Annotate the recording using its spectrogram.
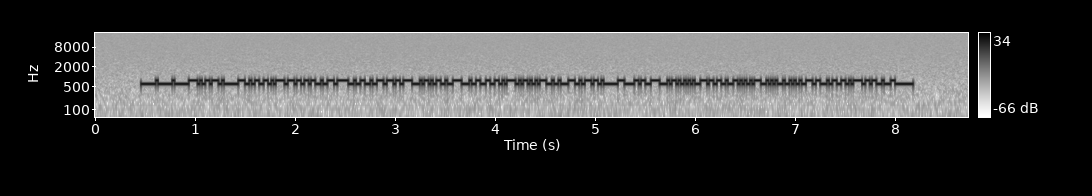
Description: RTTY (45.45 baud, 170 Hz shift), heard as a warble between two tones, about 690 Hz centre. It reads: NIE LATWA ODPOWIEDZ, MLODY PRZYJACIELU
